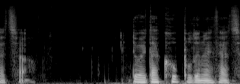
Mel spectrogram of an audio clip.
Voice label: "cwbl", welsh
